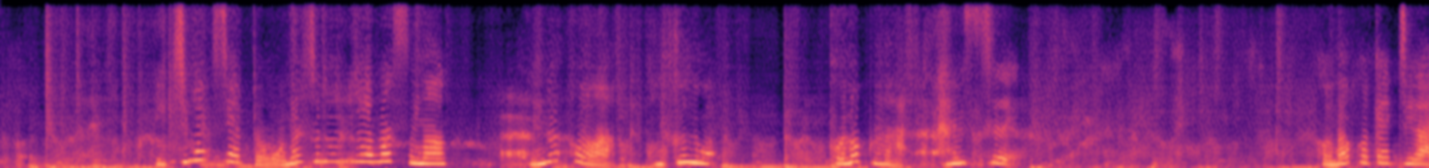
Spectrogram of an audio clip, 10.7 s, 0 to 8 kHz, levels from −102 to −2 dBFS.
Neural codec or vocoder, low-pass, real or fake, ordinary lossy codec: codec, 16 kHz, 1 kbps, FreqCodec, smaller model; none; fake; none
